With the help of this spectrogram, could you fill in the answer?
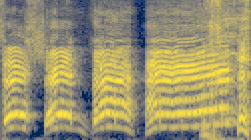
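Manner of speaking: very high, slow, loud grating robot; Dalek voice. Pretend. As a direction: screech it out like a Dalek. Dalek voice continues.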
